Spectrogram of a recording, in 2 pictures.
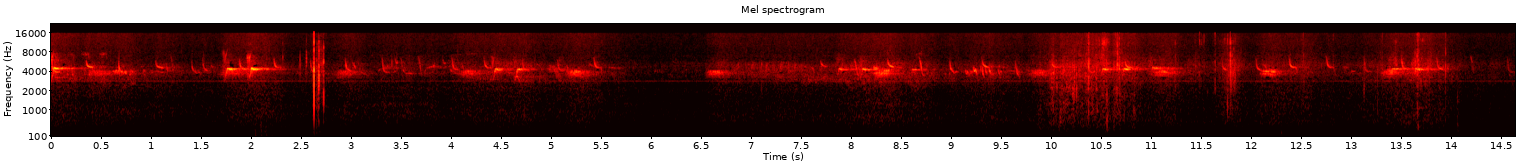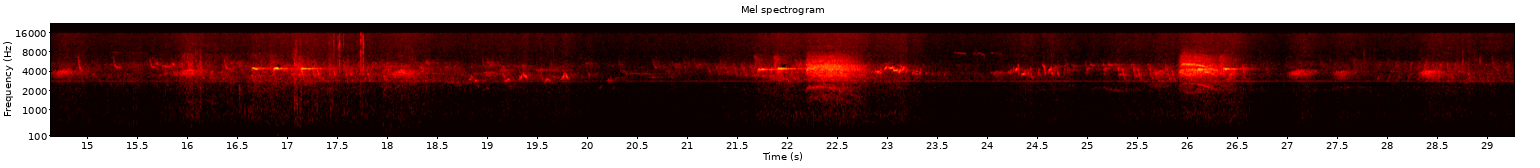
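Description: Several small songbirds chirping and trilling throughout, with a few brief rustles.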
